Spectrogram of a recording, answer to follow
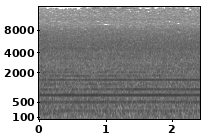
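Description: Steady electrical hum, several fixed tones over an even hiss, holding level without change.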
